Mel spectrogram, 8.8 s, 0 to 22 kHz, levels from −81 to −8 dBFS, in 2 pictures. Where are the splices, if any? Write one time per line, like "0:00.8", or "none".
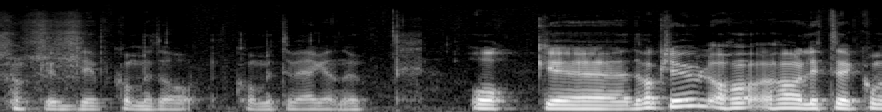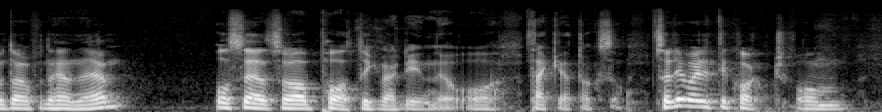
0:02.1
